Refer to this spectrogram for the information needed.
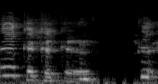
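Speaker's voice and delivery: tight, nasal cooing voice, tightened at the back. Explaining how the voice is made, showing the tight nasal Cthulhu voice. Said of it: "Cthulhu starts by narrowing and tightening up in the back".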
